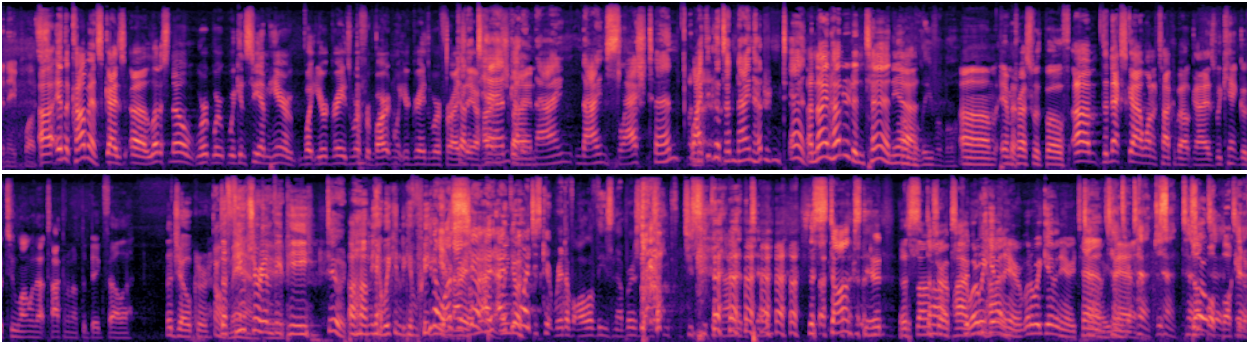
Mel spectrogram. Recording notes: Live from the DNVR Bar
